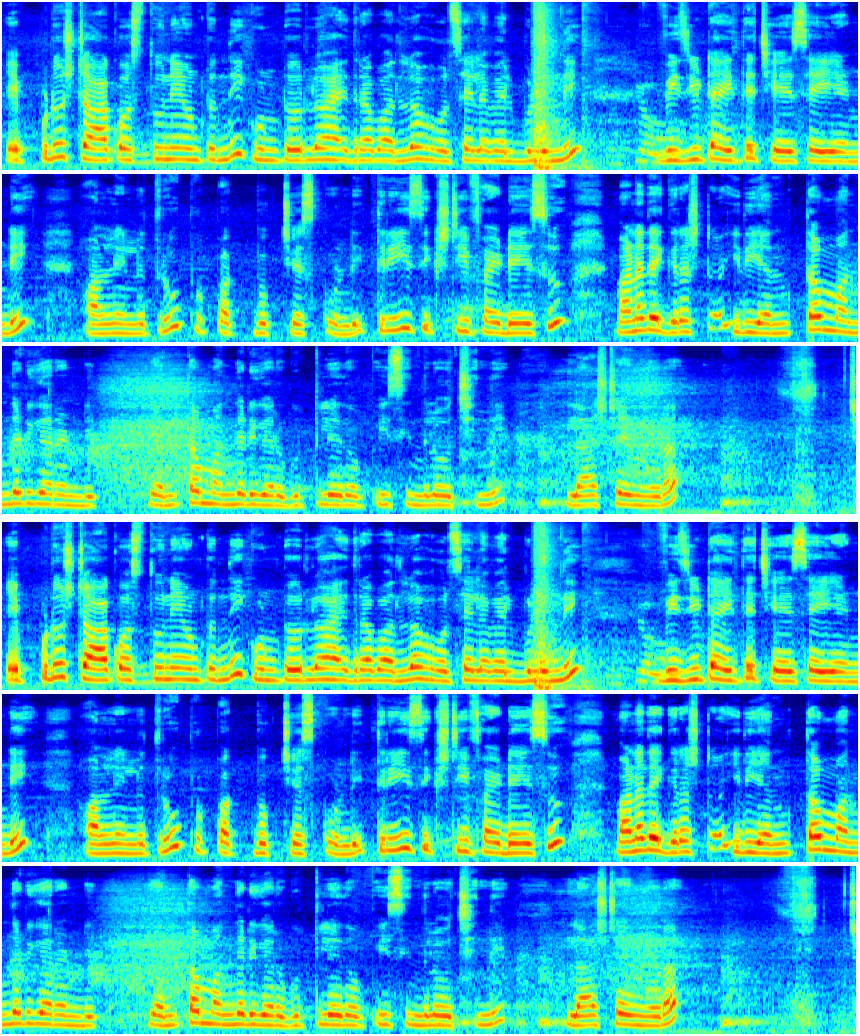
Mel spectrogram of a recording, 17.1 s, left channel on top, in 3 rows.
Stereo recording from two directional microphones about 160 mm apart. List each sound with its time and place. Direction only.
0.0 s a woman's voice: 20° right (ahead or behind)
